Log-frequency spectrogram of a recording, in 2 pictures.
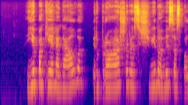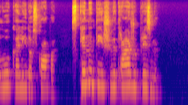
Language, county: Lithuanian, Vilnius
